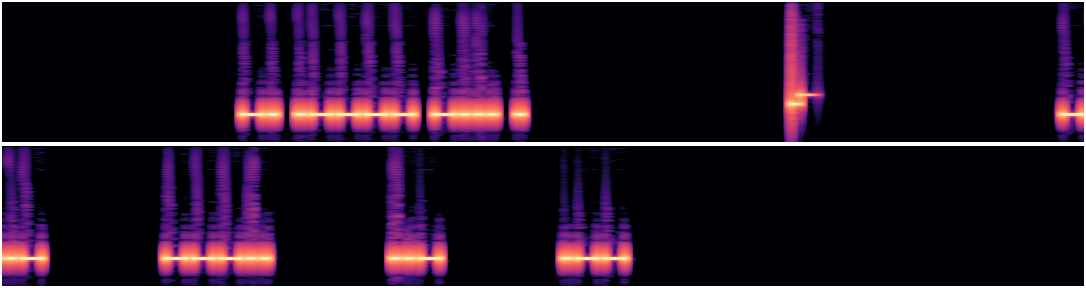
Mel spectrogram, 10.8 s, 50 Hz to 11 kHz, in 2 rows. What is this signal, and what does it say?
Morse code, heard as a keyed tone, about 36 wpm, spaced as for 18 wpm, 700 Hz. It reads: N1BE K8UW
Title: USA Call Signs - 4 Characters - 6x Character Spacing - 35wpm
